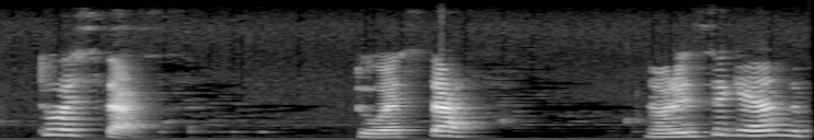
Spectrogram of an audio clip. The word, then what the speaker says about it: está: as you can tell, has the acute accent mark as well, just to give that accent on that particular syllable. Ella está. Not esta, but está.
